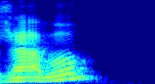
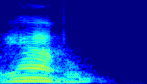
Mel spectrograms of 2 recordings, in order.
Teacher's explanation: El fonema aquí R es sustituido por la G.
